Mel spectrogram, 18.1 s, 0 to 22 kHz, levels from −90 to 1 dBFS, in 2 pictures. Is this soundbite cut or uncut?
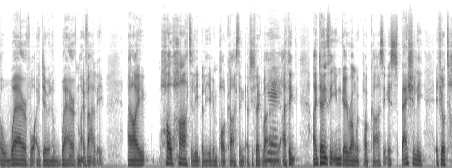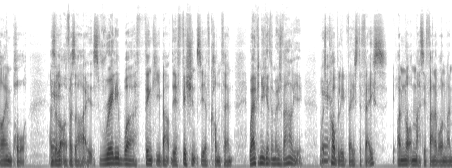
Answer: uncut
